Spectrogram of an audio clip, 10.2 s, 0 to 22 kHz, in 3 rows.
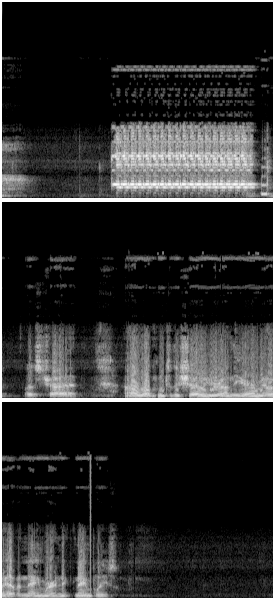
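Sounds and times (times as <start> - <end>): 
telephone ringing with a buzzy electronic trill: 1.4 - 3.3
speech: 3.8 - 8.3.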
